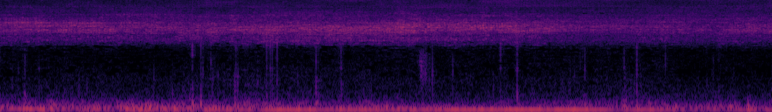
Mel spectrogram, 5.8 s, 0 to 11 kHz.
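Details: Cicadas in Seoul Innovation Park on July 11, around 11 am, during a walk: a steady, dense, high-pitched shrill drone with no breaks, plus faint low rumble and scattered footstep clicks.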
